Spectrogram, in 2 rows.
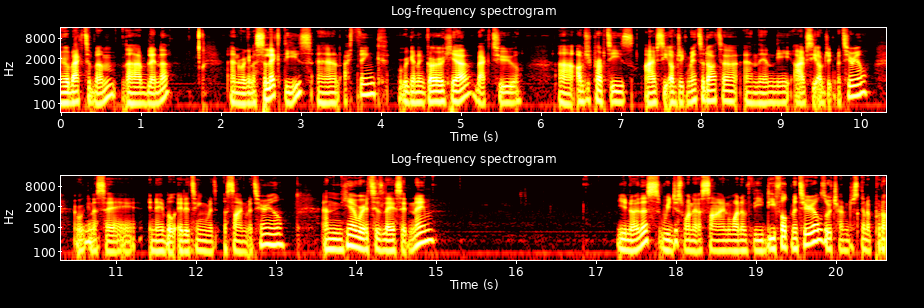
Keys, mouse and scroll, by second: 0.6 click, 1.3 shift+middle drag, 2.2 click, 12.6 click, 13.7-14.8 drag, 15.3-16.9 drag, 17.3-20.4 drag.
